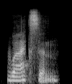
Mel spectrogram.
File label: "waxen", Indian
